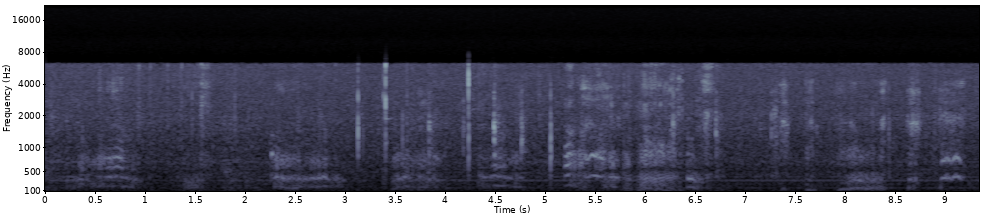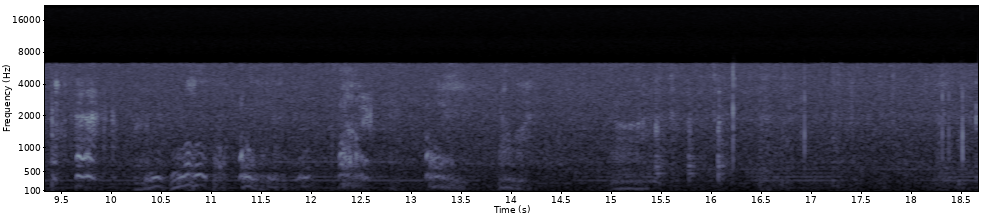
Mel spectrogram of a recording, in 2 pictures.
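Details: Two dogs, a Keeshond and a Pomeranian, playing together with a ball; frequent short growling and grumbling bursts run throughout, some overlapping, with occasional human voices in the background.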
